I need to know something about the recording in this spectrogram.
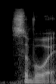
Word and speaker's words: Savoie: get the confusion yeah it's a French Canadian my grandpa's a Yer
